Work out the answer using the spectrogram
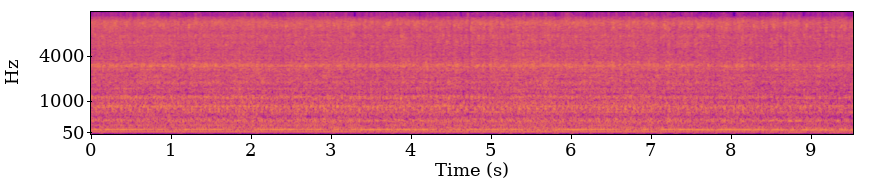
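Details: Boosted car "James Brown", new cam, started after 23 psi blew a coupler off and damage was feared: loud lumpy idle with a steady low chop, all cylinders firing evenly. Normal choppy cam idle, sounding healthy.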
